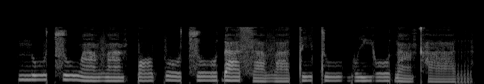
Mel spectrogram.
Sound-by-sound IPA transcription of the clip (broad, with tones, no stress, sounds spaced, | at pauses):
n uː˦ t͡s u˦ w ã˨ β ã˨ k͡p ɔ˨˦ p o˦˨ t͡s oː˦ ɗ a˦ s a˨ β a˨ t i˦ t uː˦ ɡʷ i˦ j oː˦ ɗ ã˨ kʰ aː˨ r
